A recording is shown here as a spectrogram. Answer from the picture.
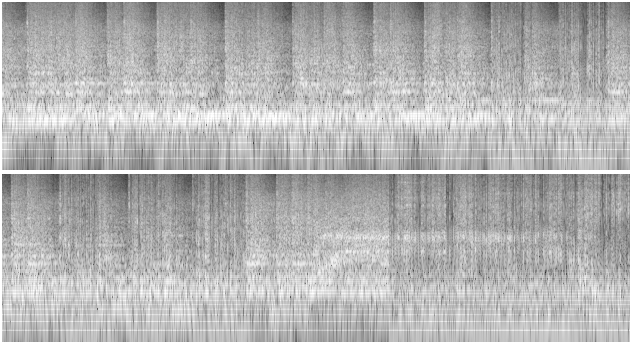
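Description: Live rock band playing loud: electric guitars, bass guitar and drum kit, with rapid drum hits.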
